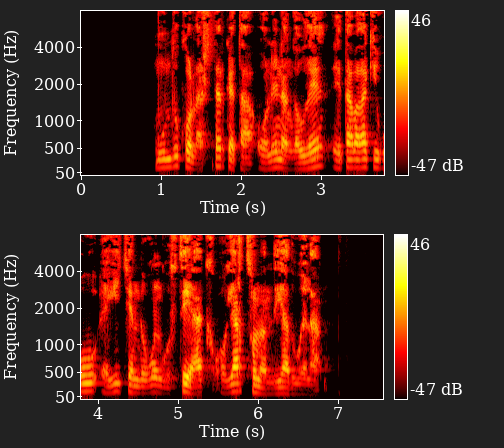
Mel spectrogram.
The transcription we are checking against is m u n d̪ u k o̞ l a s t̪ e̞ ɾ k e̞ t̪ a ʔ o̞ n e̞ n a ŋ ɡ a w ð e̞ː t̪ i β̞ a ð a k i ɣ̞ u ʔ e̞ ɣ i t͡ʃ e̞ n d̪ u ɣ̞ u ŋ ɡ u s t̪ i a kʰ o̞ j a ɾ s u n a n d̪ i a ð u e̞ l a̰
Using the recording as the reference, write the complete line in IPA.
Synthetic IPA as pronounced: m u n d̪ u k o̞ l a s t̪ e̞ ɾ k e̞ t̪ a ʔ o̞ n e̞ n a ŋ ɡ a w ð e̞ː t̪ a β̞ a ð a k i ɣ̞ u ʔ e̞ ɣ i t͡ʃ e̞ n d̪ u ɣ̞ u ŋ ɡ u s t̪ i a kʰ o̞ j a ɾ t͡s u n a n d̪ i a ð u e̞ l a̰

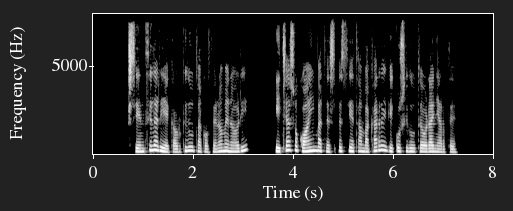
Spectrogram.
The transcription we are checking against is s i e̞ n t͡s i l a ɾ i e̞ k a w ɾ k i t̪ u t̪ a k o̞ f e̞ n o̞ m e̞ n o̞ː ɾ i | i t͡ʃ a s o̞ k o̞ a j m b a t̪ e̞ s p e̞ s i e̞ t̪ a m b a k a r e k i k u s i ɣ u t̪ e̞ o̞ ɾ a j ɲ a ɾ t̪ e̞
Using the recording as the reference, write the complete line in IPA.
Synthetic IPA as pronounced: s i e̞ n t͡s i l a ɾ i e̞ k a w ɾ k i t̪ u t̪ a k o̞ f e̞ n o̞ m e̞ n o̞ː ɾ i | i t͡ʃ a s o̞ k o̞ a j m b a t̪ e̞ s p e̞ s i e̞ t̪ a m b a k a r i k i k u s i ð u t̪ e̞ o̞ ɾ a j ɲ a ɾ t̪ e̞

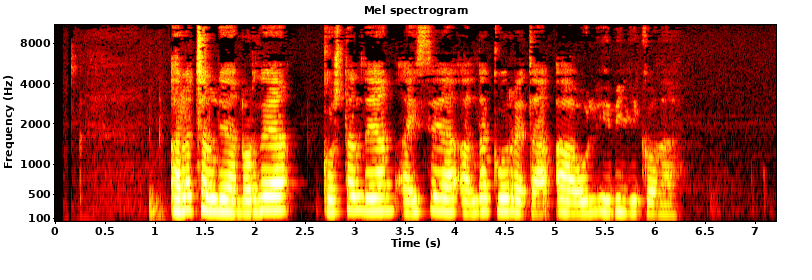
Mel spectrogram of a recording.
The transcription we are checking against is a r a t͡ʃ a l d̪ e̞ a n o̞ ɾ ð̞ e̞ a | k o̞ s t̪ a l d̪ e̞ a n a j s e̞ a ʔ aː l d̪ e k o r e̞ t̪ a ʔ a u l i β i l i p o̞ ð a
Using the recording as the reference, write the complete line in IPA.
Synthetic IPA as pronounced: a r a t͡ʃ a l d̪ e̞ a n o̞ ɾ ð̞ e̞ a | k o̞ s t̪ a l d̪ e̞ a n a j s e̞ a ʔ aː l d̪ a k o r e̞ t̪ a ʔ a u l i β i ʎ i k o̞ ð a

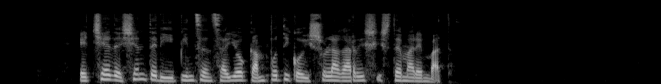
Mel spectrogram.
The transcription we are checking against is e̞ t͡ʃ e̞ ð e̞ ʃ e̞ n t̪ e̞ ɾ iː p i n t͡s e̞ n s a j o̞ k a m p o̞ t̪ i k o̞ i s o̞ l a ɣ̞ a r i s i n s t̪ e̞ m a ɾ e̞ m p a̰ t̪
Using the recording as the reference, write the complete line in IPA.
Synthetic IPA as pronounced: e̞ t͡ʃ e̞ ð e̞ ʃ e̞ n t̪ e̞ ɾ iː p i n t͡s e̞ n s a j o̞ k a m p o̞ t̪ i k o̞ i s o̞ l a ɣ̞ a r i s i s t̪ e̞ m a ɾ e̞ m b a̰ t̪

